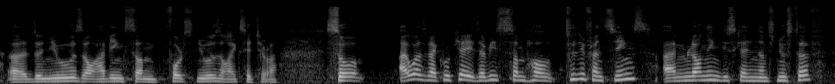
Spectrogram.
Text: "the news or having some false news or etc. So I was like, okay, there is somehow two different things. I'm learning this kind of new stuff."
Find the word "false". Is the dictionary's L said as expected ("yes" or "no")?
yes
